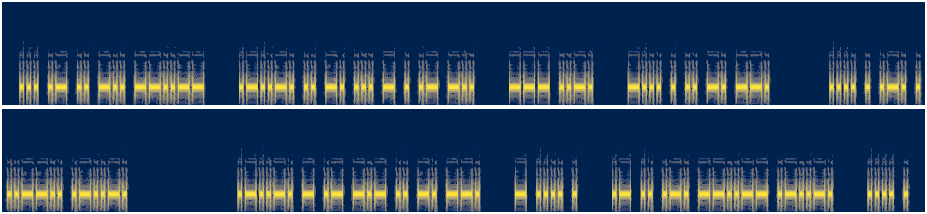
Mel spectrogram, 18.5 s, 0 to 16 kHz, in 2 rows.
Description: Morse code, heard as a keyed tone, about 34 wpm, 650 Hz. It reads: SAID, "INSTEAD OF BEING HERE?" "TAKING THE AIR," HE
